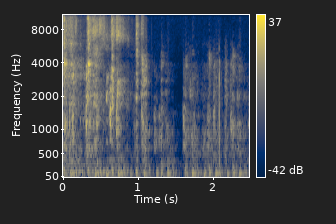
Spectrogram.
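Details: Harley-Davidson Road King Twin Cam 88 V-twin at around 50k miles, loping idle with a sharp, irregular clack on each beat: a strange engine knock, bottom or top end not pinned down.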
